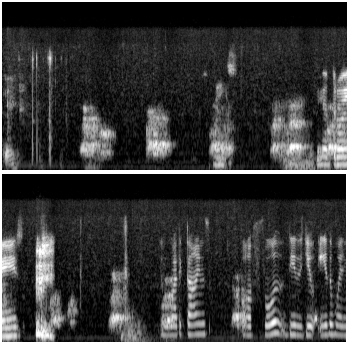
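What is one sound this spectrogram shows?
A person speaks over an online call, in short phrases with pauses.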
